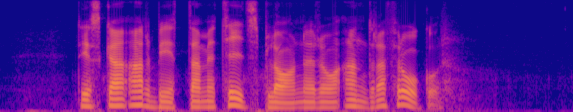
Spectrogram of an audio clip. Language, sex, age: Swedish, male, 54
